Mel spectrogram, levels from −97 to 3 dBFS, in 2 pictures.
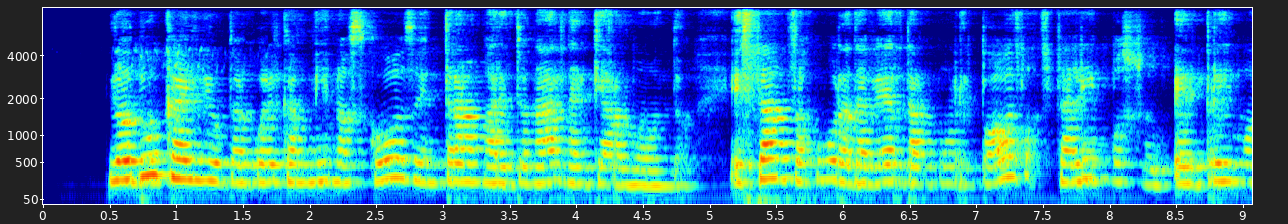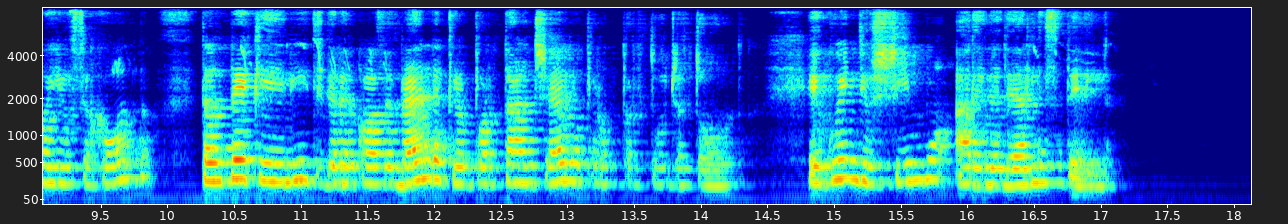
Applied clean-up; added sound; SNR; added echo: neural mask model DeepFilterNet 3.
